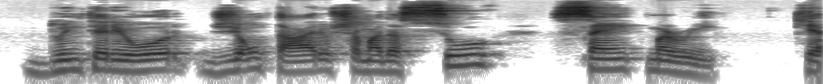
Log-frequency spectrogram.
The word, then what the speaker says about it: Sault Ste. Marie: Vou deixar o nome para vocês saberem exatamente como escreve, porque a pronúncia da primeira palavra é diferente do que e tá escrito.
